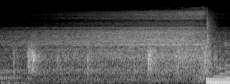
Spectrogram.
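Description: A steady hiss of noise, with two brief brighter swells, one about a third of a second in and one about a second and a half in.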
